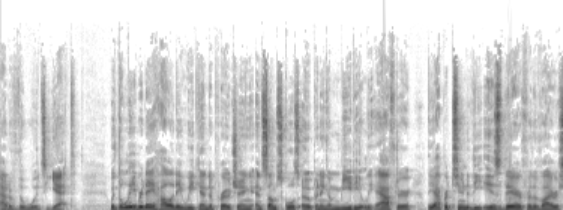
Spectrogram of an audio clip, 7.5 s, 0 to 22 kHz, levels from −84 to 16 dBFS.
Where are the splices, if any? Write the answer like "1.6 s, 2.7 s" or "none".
none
